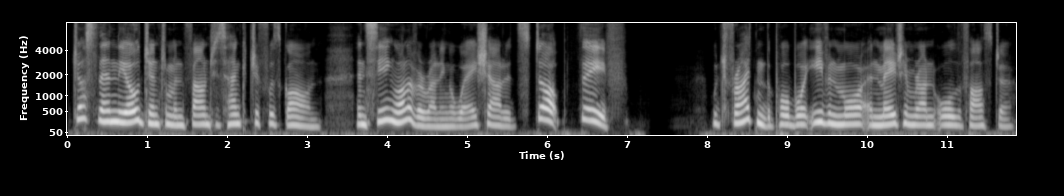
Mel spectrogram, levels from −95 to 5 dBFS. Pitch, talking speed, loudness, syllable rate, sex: 200 Hz, 160 wpm, -18 LUFS, 4.4 syllables/s, female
